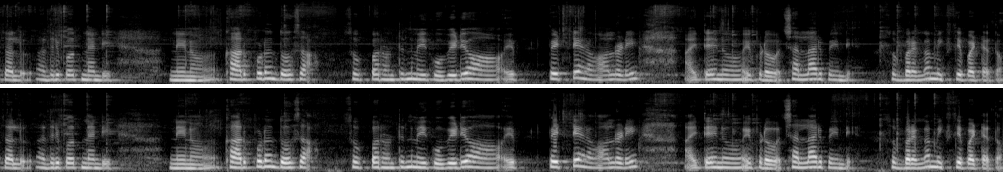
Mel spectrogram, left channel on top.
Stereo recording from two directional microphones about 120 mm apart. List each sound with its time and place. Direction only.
0.0 s a woman's voice: 10° right (ahead or behind)
5.0 s a woman's voice: 15° right (ahead or behind)
6.5 s speech: centre (ahead or behind)
6.8 s a woman's voice: 20° right (ahead or behind)
7.2 s speech: centre (ahead or behind)
7.4 s a woman's voice: 15° right (ahead or behind)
